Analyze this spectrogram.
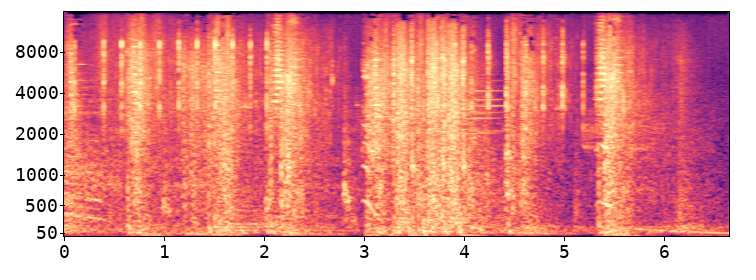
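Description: Blades swish and clash in a fast fight.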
